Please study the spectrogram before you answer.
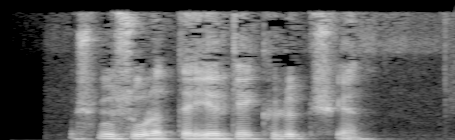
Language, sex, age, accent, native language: Uzbek, male, 18-24, Farg'ona, Uzbek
